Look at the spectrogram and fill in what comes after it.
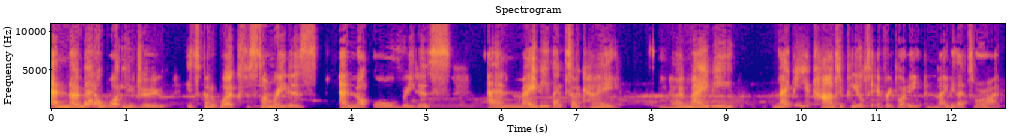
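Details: Adult woman speaking; ordinary speech.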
